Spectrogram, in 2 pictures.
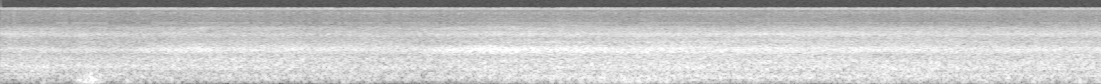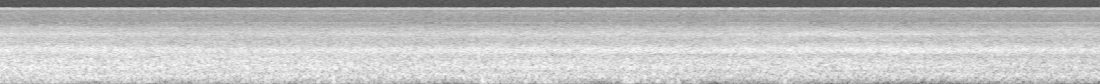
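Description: Surf breaking on a sandy beach, a steady wash of waves mixed with wind buffeting the microphone, swelling slightly about two seconds in. A short low thump about half a second in.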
